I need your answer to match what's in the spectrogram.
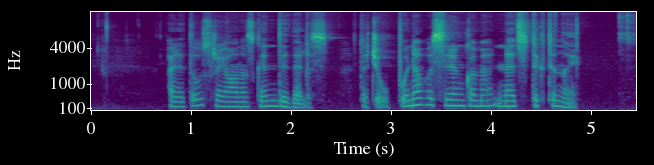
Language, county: Lithuanian, Vilnius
